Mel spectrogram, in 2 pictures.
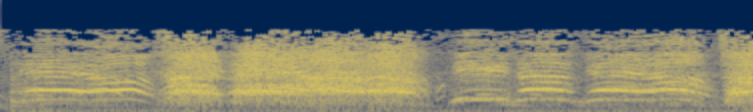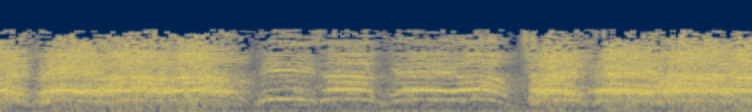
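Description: A large crowd of protesters chants loud rhythmic slogans in unison outside the parliament and the presidential building in Seoul, South Korea, after martial law was declared, voices rising and falling in repeated bursts with short pauses between phrases, a sustained roar of many people shouting together.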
